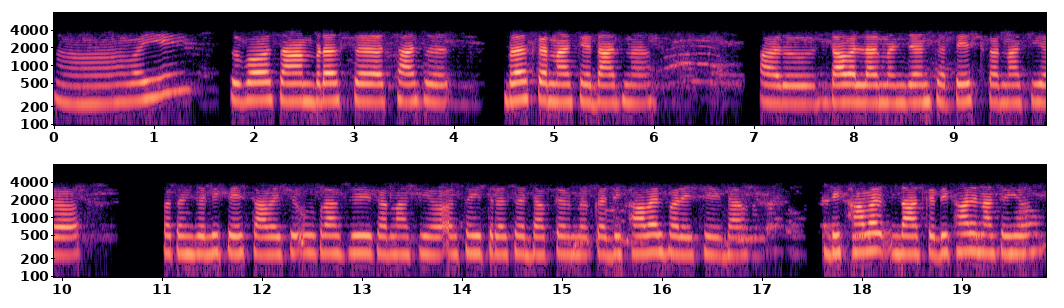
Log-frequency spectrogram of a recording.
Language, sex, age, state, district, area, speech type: Maithili, female, 30-45, Bihar, Purnia, rural, conversation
